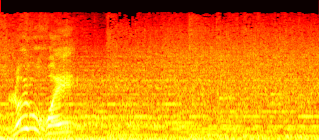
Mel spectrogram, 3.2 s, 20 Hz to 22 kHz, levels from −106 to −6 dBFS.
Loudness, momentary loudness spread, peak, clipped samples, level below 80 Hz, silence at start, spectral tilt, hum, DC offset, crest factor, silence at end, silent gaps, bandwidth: -18 LUFS; 11 LU; 0 dBFS; under 0.1%; -26 dBFS; 0 s; -5 dB/octave; none; under 0.1%; 16 dB; 0 s; none; 15.5 kHz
